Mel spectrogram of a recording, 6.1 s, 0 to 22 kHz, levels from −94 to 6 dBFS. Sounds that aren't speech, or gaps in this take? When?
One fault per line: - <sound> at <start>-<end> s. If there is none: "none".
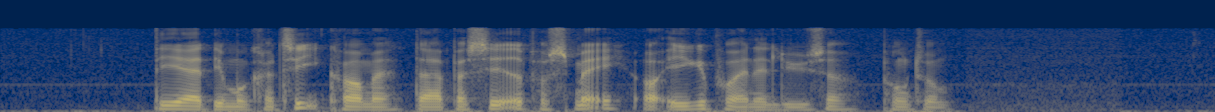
none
